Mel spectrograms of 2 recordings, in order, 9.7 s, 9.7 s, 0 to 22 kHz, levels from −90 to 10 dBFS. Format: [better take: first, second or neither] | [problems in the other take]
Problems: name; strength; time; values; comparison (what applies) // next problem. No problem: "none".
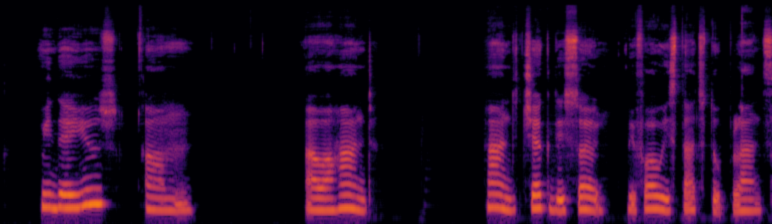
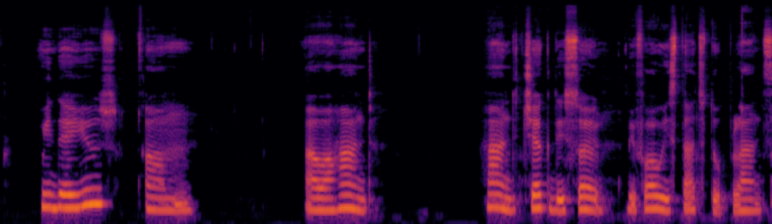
second | noise reduction (neural mask model DeepFilterNet 3)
